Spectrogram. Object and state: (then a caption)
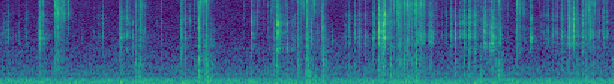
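Dry soap bar. A utility knife blade scrapes and shaves the surface of a round, peach-colored, solid, palm-sized dry Korean soap bar held in one hand, cutting it into crunchy curls. Short, bright, dry crunches and crackles come in quick irregular bursts with almost no ring, over a steady low background hum.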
